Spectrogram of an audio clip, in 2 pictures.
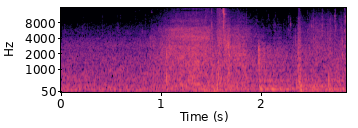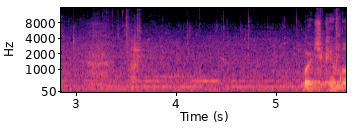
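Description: A young man groans and speaks quietly, close by.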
